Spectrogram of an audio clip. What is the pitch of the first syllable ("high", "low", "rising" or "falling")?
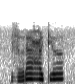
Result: rising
